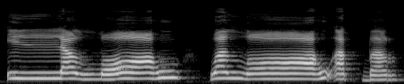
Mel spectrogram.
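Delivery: steady Quranic-style recitation with long vowels; devotional recitation. Acted. Recites the full third kalma.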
